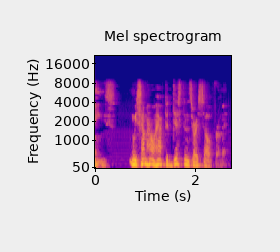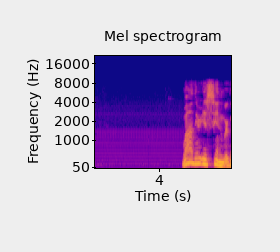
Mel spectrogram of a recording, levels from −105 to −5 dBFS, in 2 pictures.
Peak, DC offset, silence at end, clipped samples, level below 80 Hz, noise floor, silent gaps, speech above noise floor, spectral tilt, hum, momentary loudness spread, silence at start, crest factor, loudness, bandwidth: -10 dBFS; under 0.1%; 0 s; under 0.1%; -68 dBFS; -71 dBFS; none; 45 dB; -6.5 dB/octave; none; 16 LU; 0 s; 18 dB; -27 LUFS; 8.8 kHz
